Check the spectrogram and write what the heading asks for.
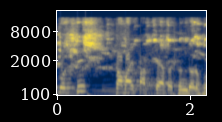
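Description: A man talking in Bengali over the squawks of caged parakeets. His voice is the loudest sound, with sharp bird squawks above it.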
